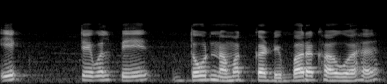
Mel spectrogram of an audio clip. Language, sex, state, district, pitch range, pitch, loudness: Hindi, male, Jharkhand, Deoghar, 175-205 Hz, 195 Hz, -17 LUFS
